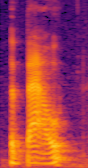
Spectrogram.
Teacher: that first syllable, was very, very short, and the second syllable, bout, was probably four times longer than the first syllable.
